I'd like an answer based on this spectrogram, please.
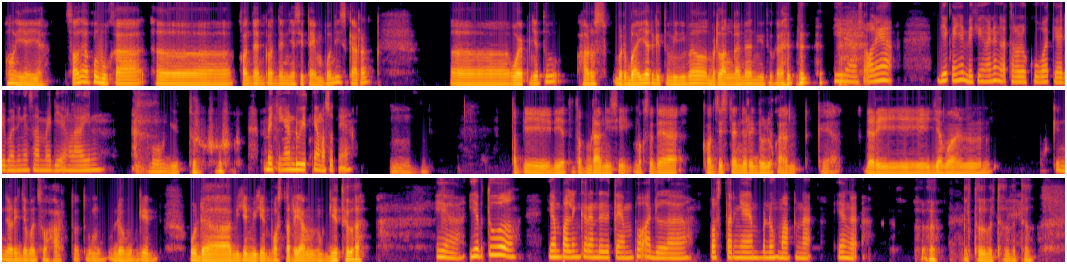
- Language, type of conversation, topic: Indonesian, unstructured, Apakah kamu setuju bahwa media kadang memanipulasi rasa takut demi keuntungan?
- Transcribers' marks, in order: other background noise; drawn out: "eee"; chuckle; laughing while speaking: "gitu"; chuckle; tapping; laughing while speaking: "begitulah"; chuckle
